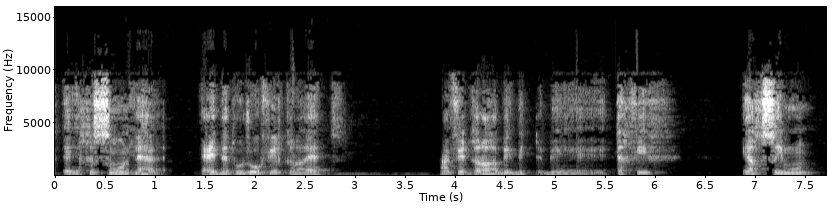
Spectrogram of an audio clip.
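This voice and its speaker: A man's voice: mid-range voice, fairly bright tone. A man with an Egyptian accent teaching a lesson on Quran commentary, reading passages aloud and explaining them in casual speech with hesitant restarts. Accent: Egyptian Arabic. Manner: explains, reads passages aloud, then paraphrases.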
